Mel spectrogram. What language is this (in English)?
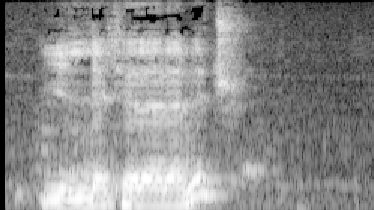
Kabyle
